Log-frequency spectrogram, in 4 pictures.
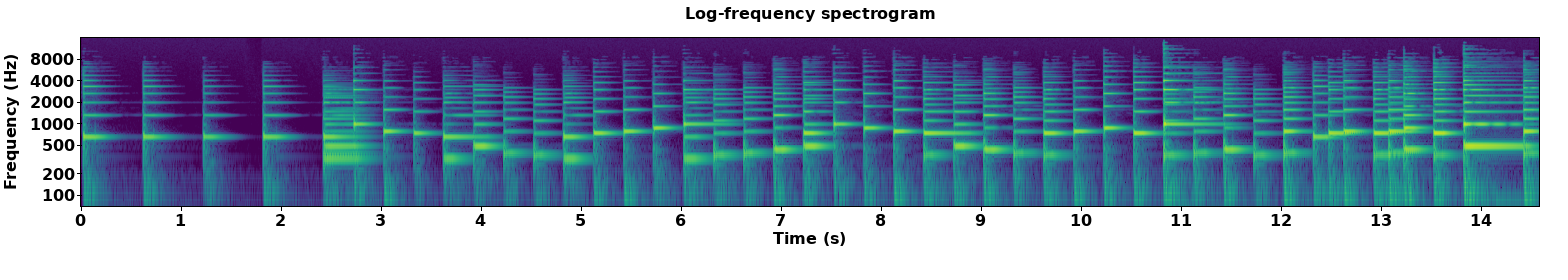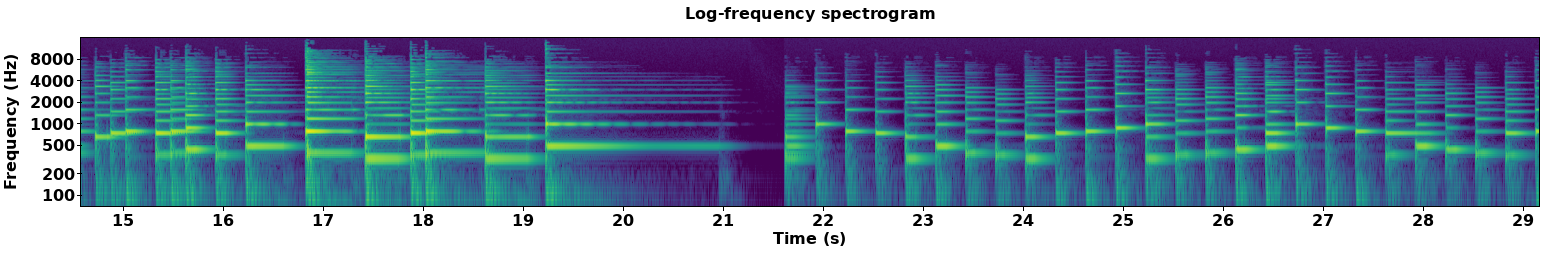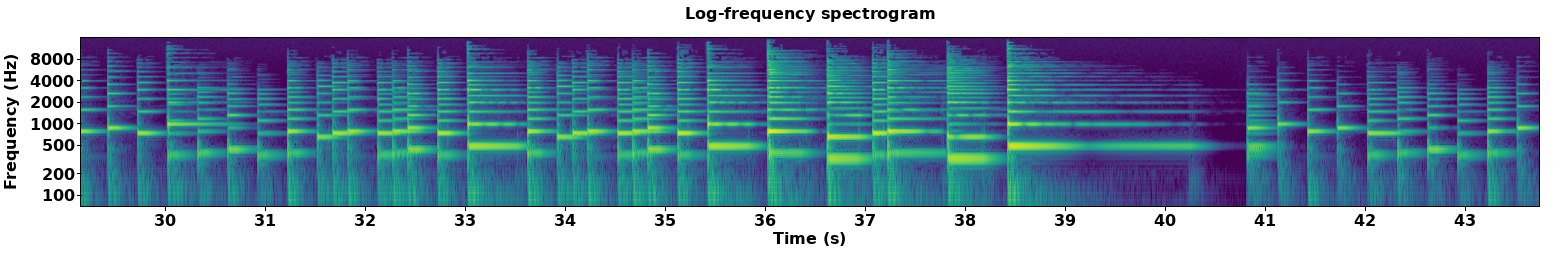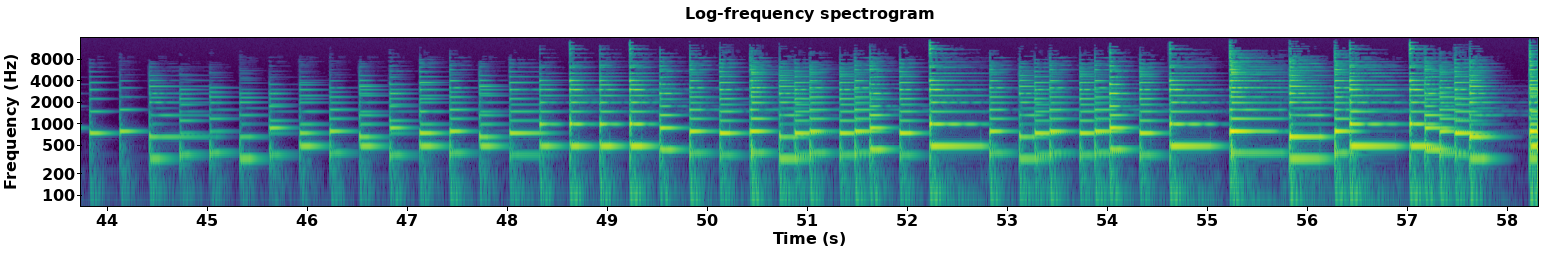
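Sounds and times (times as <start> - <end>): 
primo part of four-hands practice piece playback: 0.0 - 58.2.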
